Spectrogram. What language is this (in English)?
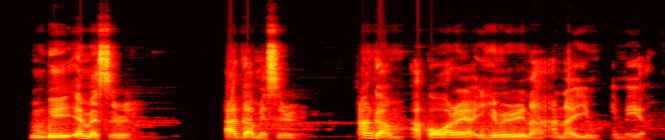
Igbo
